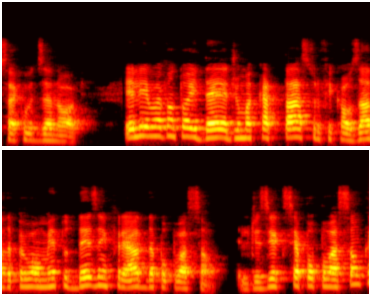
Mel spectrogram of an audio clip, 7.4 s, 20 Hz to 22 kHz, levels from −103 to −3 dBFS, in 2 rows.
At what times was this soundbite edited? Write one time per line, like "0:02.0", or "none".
0:05.9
